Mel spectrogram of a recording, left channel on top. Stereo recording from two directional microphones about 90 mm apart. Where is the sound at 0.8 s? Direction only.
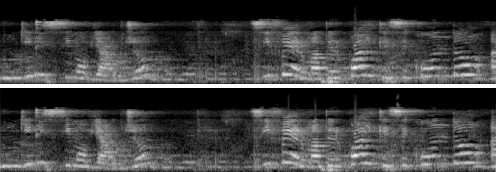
35° left (ahead or behind).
